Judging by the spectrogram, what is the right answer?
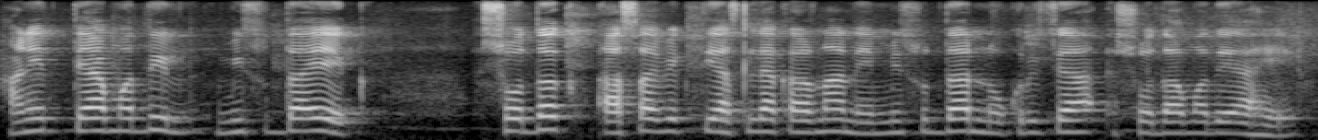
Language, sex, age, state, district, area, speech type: Marathi, male, 30-45, Maharashtra, Washim, rural, spontaneous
